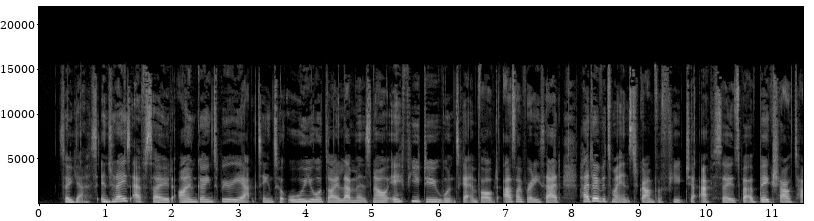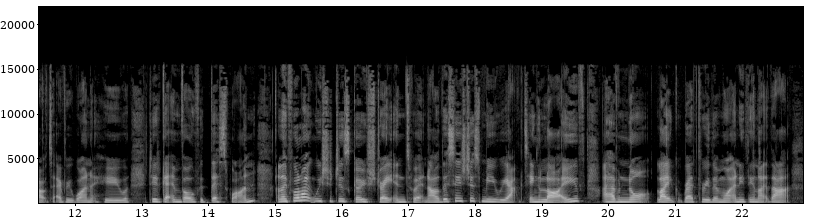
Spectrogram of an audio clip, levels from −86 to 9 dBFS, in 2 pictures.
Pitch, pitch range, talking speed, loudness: 200 Hz, 180-225 Hz, 200 wpm, -26 LUFS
